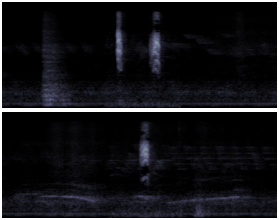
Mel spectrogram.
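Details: Female double-collared seedeater (Turbina type) calling: three sharp, high chip notes spaced a second or more apart, with faint lower whistled slurs and a steady low hum behind.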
